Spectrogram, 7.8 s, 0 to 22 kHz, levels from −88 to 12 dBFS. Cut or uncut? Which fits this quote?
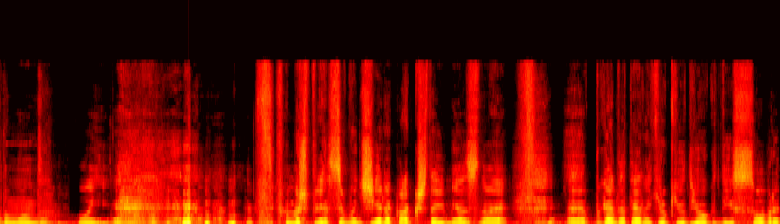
uncut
